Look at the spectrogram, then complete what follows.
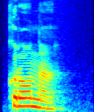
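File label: "крона", Komi, female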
